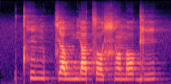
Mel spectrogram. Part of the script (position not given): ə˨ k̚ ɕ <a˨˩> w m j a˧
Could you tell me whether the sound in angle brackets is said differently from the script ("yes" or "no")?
yes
